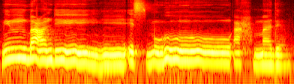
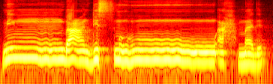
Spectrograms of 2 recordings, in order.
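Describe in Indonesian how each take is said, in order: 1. Kata kedua mulai dengan vokalnya sendiri. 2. Kata-katanya nyambung tanpa vokal di awal. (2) "jangan dibaca ismuhu"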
